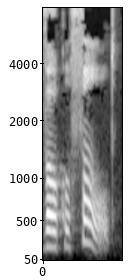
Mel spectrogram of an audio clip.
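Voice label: "Vocal fold", English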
